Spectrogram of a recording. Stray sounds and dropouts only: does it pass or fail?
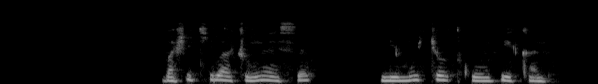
pass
